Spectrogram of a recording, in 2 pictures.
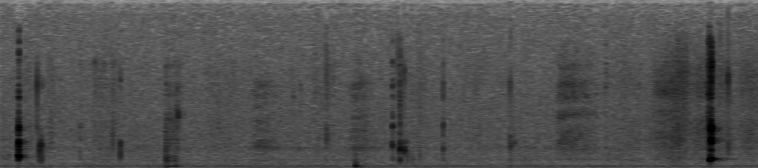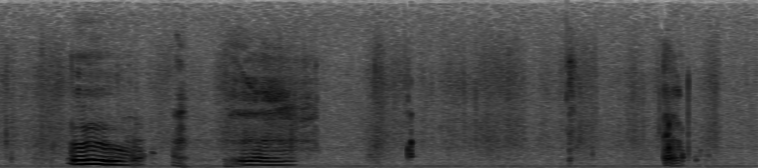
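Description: Short, abrupt clicking catches repeat every few seconds, with a couple of brief voiced sounds between, fitting hiccups.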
